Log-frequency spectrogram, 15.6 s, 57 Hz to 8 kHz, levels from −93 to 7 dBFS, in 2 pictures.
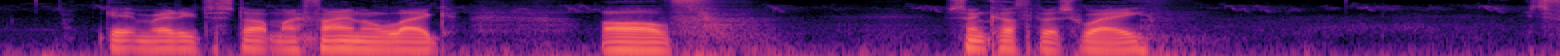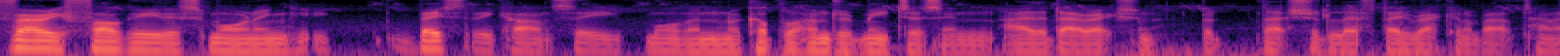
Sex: male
